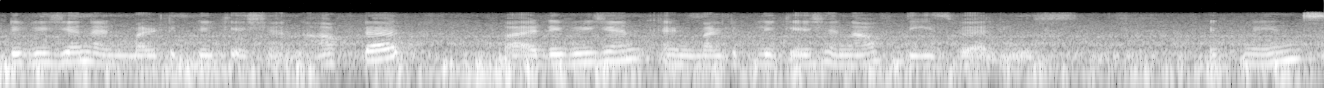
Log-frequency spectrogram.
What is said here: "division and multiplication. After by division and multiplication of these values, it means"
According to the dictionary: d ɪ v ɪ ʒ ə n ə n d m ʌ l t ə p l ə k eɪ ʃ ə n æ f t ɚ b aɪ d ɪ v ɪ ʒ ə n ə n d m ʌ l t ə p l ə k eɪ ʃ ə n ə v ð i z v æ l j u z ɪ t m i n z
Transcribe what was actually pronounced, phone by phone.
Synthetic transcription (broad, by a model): d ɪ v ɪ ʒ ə n ə n d m ʌ l t ə p l ə k eɪ ʃ ə n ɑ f t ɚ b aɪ d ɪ v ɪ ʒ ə n ə n d m ʌ l t ə p l ə k eɪ ʃ ə n ə v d i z v æ l j u z ɪ t m i n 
